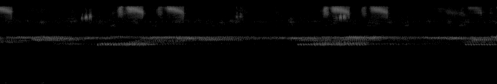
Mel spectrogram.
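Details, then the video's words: Spring night crickets: continuous high trilling bands overlapping, with louder chirping bursts rising roughly every second and a half, set in a calm nocturnal ambience. "Cricket Sounds"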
